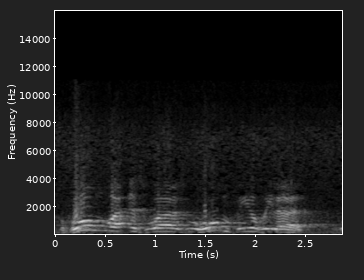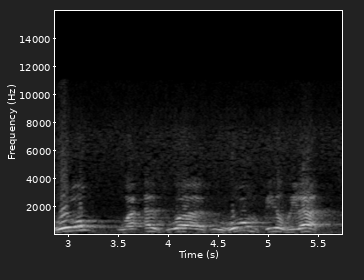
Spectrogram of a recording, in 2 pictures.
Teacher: فهذه الميم قبل الفاء والواو يتعين الحرص على إظهارها، ولكن بدون إفحاش وبدون مبالغة أي بدون خروج إلى جهة القلقلة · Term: الإظهار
